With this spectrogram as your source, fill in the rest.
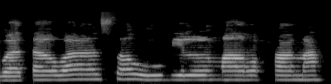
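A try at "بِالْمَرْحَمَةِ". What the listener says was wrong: Maro. Mimnya agak tebal tadi. Kesara sama roknya mau persiapan rok tebal. Bil maro. Ma dulu. Marhamah.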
